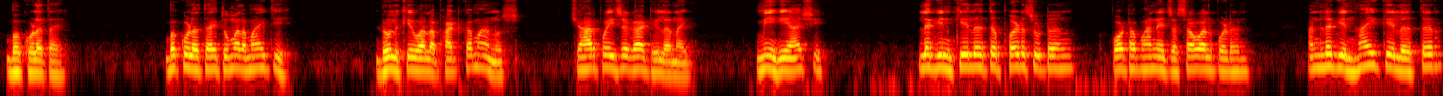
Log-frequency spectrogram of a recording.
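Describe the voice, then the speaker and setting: A man's voice: on the high side, fairly even intonation, a little slow, pauses often, darkish tone, pitched above the performer's own voice, close to an everyday voice. A man voicing a lovesick, tearful young tamasha dancer, pleading in rural dialect.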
